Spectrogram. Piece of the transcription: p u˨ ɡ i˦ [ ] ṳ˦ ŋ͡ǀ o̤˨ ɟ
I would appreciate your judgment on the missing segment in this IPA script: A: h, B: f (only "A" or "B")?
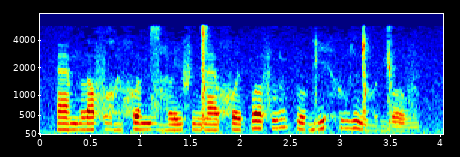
A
